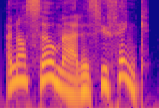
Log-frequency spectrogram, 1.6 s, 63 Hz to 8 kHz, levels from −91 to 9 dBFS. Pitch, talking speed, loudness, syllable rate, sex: 185 Hz, 265 wpm, -15 LUFS, 4.9 syllables/s, male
